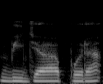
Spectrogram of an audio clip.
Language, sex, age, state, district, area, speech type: Kannada, male, 45-60, Karnataka, Bangalore Rural, rural, spontaneous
